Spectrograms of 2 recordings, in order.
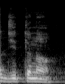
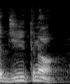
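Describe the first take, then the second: First: जितना with a quick ji; short vowel. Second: जीतना with a stretched jee; long vowel. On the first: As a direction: go straight to the त in जितना. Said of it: "जी बोलते इतना". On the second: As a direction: draw out the ī in जीतना. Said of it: "बड़ी मात्रा कर दी". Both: Shown as a demonstration.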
